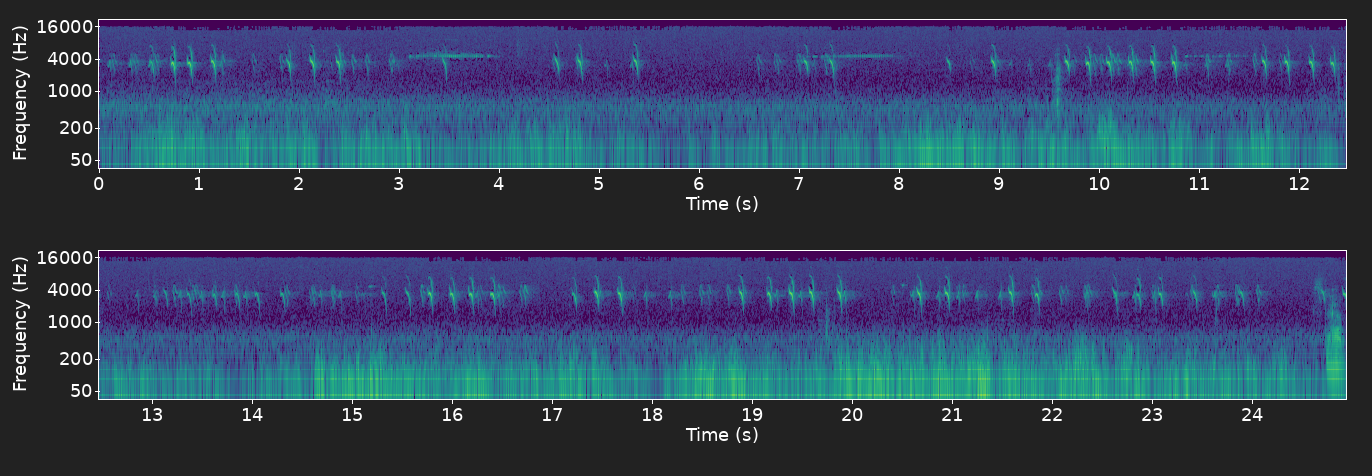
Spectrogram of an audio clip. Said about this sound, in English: Wild bird. That's the female.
